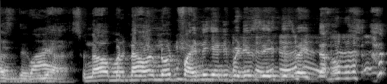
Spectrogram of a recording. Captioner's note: laughs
